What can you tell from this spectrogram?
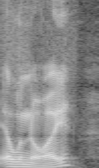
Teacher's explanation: we just don't pronounce that S at the end because it's French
